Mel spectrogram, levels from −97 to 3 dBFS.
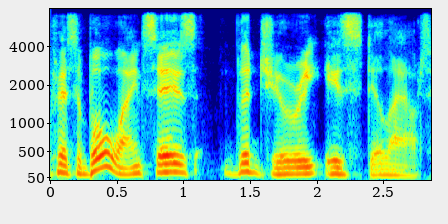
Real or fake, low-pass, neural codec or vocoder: fake; 7.2 kHz; codec, 24 kHz, 3 kbps, HILCodec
